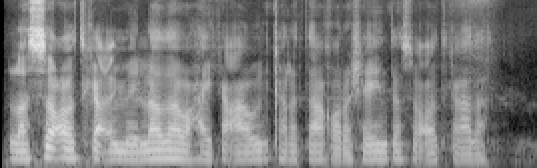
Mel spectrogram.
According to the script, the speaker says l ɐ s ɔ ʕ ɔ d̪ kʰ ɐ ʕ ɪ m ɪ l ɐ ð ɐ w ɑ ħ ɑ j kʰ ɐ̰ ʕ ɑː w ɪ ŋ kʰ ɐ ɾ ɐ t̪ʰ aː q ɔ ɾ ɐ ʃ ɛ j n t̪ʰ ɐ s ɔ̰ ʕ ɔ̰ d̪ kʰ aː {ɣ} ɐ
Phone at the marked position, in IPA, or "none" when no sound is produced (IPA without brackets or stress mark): ð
